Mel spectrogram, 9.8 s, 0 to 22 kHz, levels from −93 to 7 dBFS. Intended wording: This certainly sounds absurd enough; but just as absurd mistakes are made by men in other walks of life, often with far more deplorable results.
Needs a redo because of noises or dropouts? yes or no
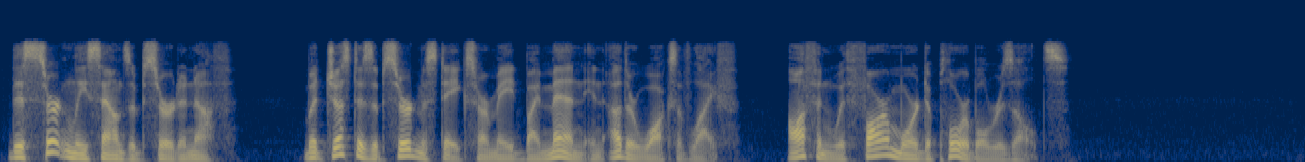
no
